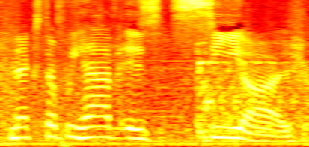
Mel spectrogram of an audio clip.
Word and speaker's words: sillage: up we have is C OSH or cyllage as some people pronounce this is one that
